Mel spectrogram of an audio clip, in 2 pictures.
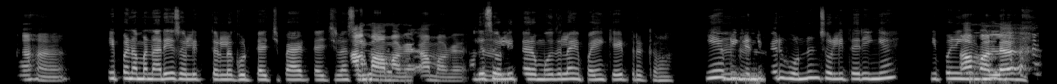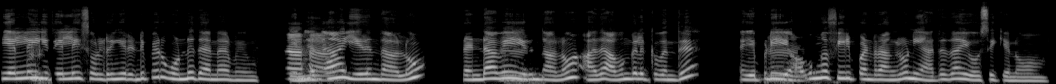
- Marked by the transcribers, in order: in English: "குட் டச், பேட் டச்லாம்"; distorted speech; other background noise; mechanical hum; laughing while speaking: "ஆமால்ல"; unintelligible speech; background speech; in English: "ஃபீல்"
- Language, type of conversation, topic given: Tamil, podcast, சிறார்களுக்கு தனிமை மற்றும் தனிப்பட்ட எல்லைகளை எப்படி கற்பிக்கலாம்?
